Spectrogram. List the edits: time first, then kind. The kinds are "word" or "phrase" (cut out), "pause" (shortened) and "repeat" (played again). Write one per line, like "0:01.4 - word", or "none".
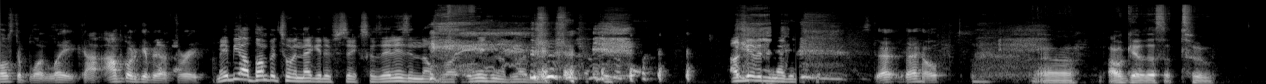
0:02.1 - pause
0:07.0 - pause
